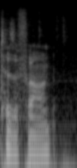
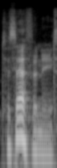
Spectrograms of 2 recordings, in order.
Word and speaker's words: Tisiphone: I don't get it that's how you pronounce it - Stephanie - Stephanie like Persephone it's not Persephone it's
